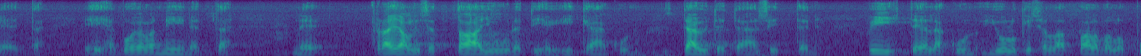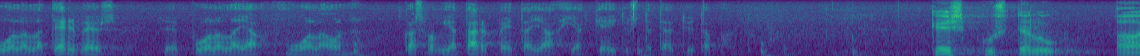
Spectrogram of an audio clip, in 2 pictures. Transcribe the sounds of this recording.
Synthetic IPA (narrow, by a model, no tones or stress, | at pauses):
eet̪ːæ | eihæʋʋoiolːɑnniːnet̪ːæ | ne | rɑjɑlːiset̪t̪ɑːjuːdet̪iikæːŋkunt̪æyt̪et̪æːnsit̪ːen | ʋiːht̪eːlːækunjulkiselːɑpɑlʋelupuolelːɑt̪erʋeys | puolelːɑjɑmuɑlːɑon | kɑsʋɑʋiɑt̪ɑrpeit̪ɑjɑjɑkehit̪yst̪æt̪æyt̪yːt̪ɑpɑ̥ht̪u̥ɑ̥ | keskust̪eluɑ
